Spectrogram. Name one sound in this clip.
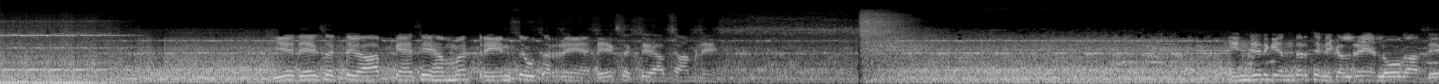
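A diesel locomotive engine hums steadily nearby.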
